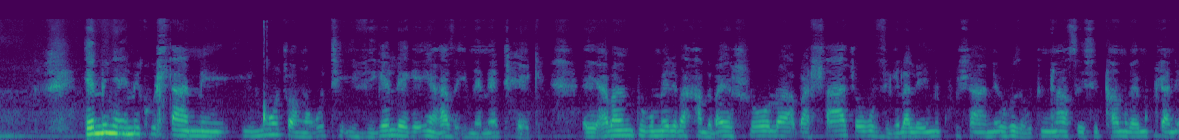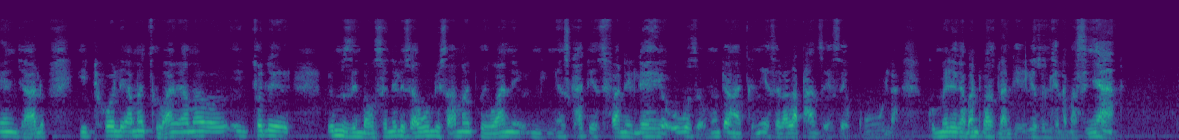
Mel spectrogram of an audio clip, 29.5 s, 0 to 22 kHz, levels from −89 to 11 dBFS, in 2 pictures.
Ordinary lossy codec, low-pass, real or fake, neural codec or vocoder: AAC, 32 kbps; 19.8 kHz; fake; codec, 44.1 kHz, 7.8 kbps, Pupu-Codec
